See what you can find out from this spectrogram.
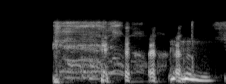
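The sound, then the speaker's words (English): A person clears their throat during an online meeting: one sustained rasping burst, then a few shorter harsh clears, with no talk over it. “Oh, somebody's clearing their throat.”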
